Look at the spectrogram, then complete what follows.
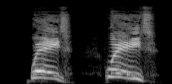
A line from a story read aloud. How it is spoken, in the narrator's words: the priest called out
